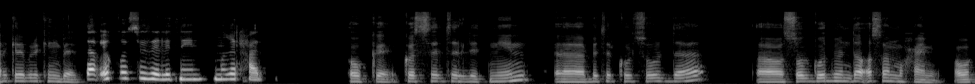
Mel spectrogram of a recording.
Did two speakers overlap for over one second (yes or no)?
no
